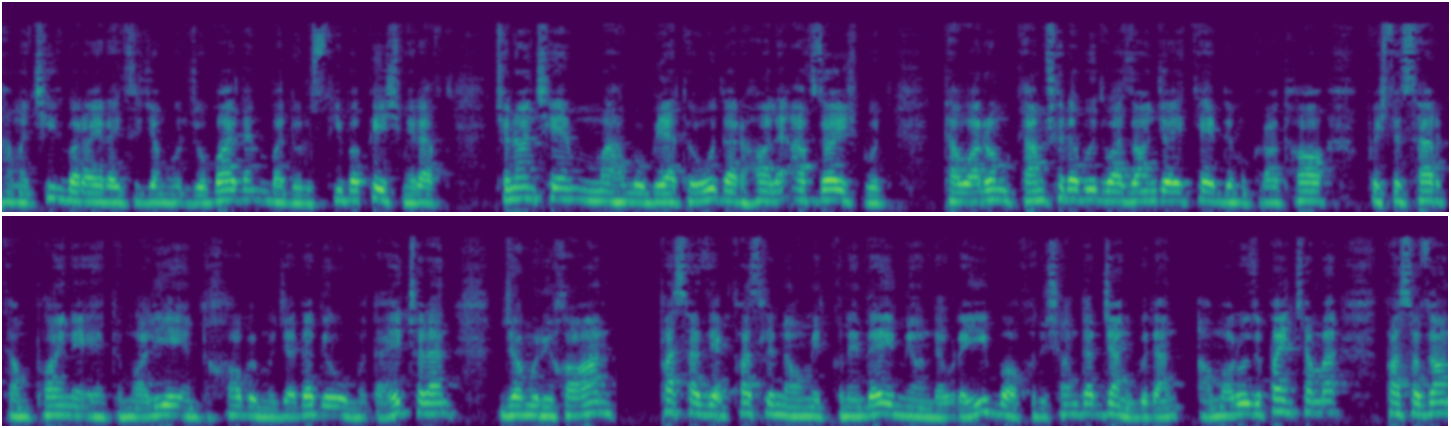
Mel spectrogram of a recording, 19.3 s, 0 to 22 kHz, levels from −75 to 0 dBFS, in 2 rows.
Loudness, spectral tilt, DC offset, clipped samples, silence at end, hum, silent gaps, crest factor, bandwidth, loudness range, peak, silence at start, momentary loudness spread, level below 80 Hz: -26 LUFS; -5.5 dB/octave; under 0.1%; under 0.1%; 0 s; none; none; 16 dB; 15.5 kHz; 2 LU; -10 dBFS; 0 s; 7 LU; -60 dBFS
